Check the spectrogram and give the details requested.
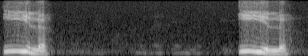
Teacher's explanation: Il. So we have our letter I, which is E, followed by a distinctly pronounced L. That gives us il.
